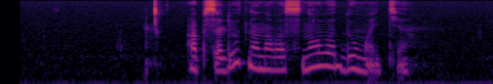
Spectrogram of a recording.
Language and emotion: Russian, neutral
